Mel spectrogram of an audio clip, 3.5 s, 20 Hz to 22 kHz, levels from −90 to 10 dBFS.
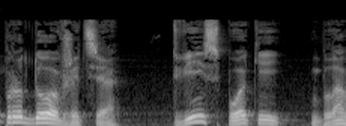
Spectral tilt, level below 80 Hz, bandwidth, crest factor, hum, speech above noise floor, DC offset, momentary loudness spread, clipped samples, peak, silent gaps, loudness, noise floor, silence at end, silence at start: -5 dB/octave; -40 dBFS; 11.5 kHz; 16 dB; none; 37 dB; under 0.1%; 17 LU; under 0.1%; -4 dBFS; none; -21 LUFS; -57 dBFS; 0 s; 0 s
